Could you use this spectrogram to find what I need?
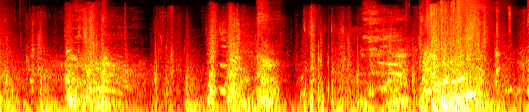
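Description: A large creature growls.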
